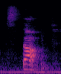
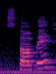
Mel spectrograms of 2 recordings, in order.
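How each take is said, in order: First: The ending is a bare consonant, no vowel. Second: The ending is an extra syllable with a vowel. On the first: The speaker calls it right. "como si fuera una D o una T al final" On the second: The speaker calls it wrong. "no es stop it"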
